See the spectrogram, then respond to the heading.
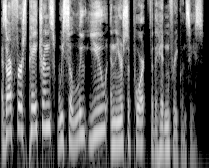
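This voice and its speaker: Man with animated, polished podcast delivery. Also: mid-range voice, normal speed, dry recording, studio quality. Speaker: podcast host and show creator. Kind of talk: scripted podcast announcement.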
